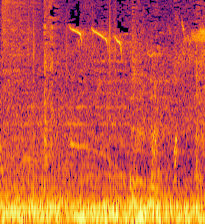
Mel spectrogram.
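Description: Birds calling: a few short high chirps about half a second in and some fainter falling calls, over a steady low rumble.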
